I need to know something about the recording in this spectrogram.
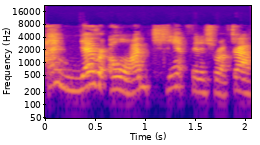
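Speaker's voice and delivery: ordinary delivery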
